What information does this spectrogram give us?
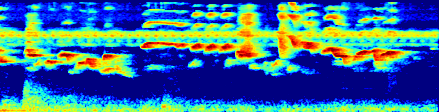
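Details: Morning song of an Oriental magpie-robin, an Indian bird: clear, varied whistles and short slurred notes in quick succession, with faint chirps from other birds and a thin constant high tone behind.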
